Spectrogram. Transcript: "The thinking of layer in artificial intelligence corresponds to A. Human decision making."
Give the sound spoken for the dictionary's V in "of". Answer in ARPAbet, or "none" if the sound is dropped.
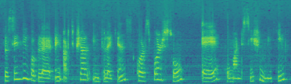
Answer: P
